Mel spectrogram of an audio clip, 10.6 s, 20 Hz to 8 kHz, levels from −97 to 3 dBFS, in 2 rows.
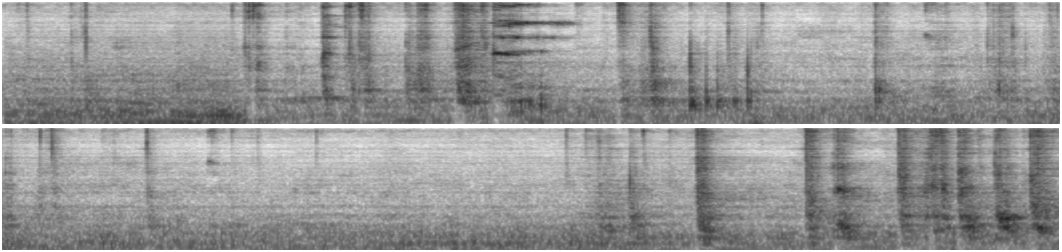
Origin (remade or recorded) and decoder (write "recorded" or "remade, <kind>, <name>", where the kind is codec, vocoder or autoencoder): remade, codec, SNAC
